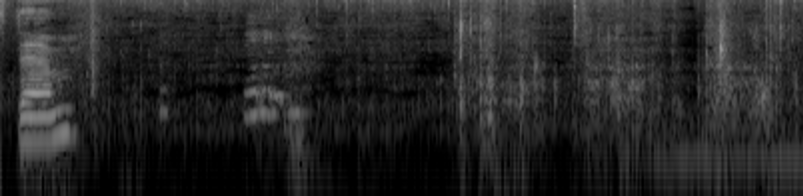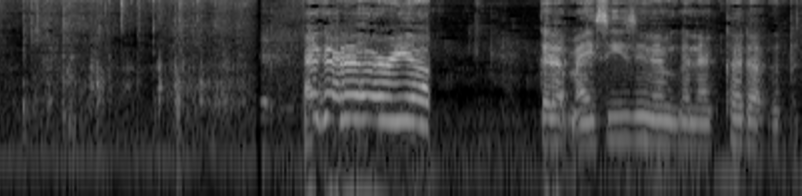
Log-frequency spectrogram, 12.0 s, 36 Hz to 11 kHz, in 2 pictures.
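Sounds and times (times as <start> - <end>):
wooden spoon stirring in pot: 0.0 - 9.2
sauce sloshing: 2.4 - 8.0.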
